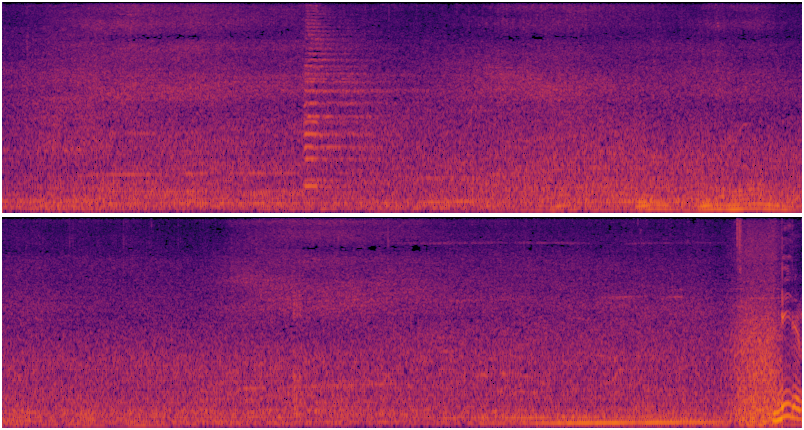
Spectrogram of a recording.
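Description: City street traffic, with motor vehicles passing steadily. A car horn gives one short toot about three seconds in, and a low engine rumble swells near the end.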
